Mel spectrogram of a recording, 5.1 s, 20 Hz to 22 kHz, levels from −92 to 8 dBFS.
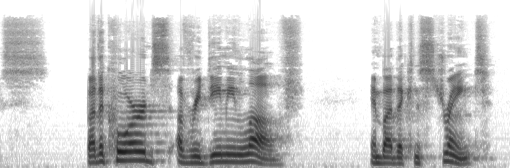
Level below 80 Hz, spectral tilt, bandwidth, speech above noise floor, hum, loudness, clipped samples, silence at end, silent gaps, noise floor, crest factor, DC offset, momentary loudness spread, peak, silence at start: -54 dBFS; -5.5 dB/octave; 14.5 kHz; 53 dB; none; -13 LUFS; 0.1%; 0.25 s; none; -66 dBFS; 14 dB; under 0.1%; 16 LU; 0 dBFS; 0.05 s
